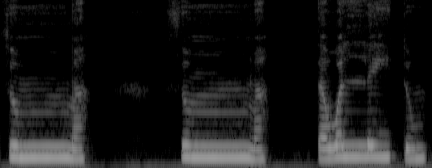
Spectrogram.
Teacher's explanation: Now when you're reading the word thumma, you see there is a shadda on mim, so you have to do ghunna in mim sound.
